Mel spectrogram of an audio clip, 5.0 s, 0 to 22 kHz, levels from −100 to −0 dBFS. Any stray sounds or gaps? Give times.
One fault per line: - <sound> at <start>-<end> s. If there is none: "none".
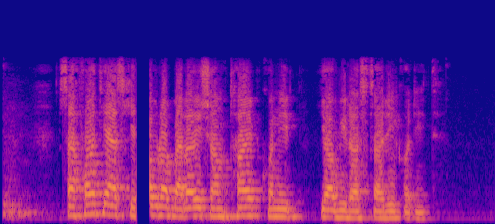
- dropout at 1.4-1.5 s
